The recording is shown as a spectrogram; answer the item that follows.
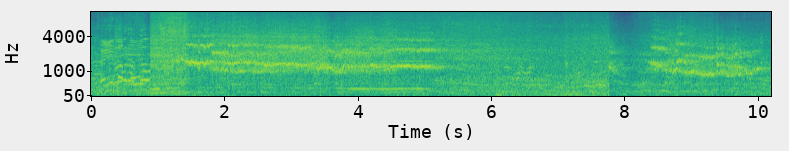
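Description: Car tyres squealing on asphalt as a car drifts: a long, wavering screech lasting about four seconds, then a second squeal falling in pitch near the end. Underneath runs the car's engine noise.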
